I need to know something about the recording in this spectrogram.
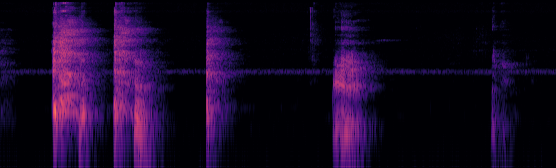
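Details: Several short harsh coughs and throat clears in a quiet room, then a softer clearing, while reciting the Quran during Ramadan; coughing after briefly choking.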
